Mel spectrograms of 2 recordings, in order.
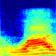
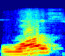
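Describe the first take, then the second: First: The vowel is an open unrounded 'aa'. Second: The vowel is a rounded 'aw' sound. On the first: The speaker calls it wrong. "वाज नहीं" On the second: The speaker calls it right. "इसका शुद्ध उच्चारण होता है वॉज"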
